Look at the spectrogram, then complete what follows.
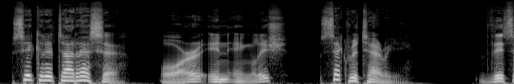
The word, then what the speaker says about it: secretaresse: see how to pronounce secretaresse, or in English, secretary. This is the way we say secretaresse. Secretaresse. There is a light emphasis on the fourth syllable.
